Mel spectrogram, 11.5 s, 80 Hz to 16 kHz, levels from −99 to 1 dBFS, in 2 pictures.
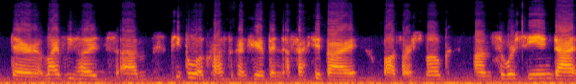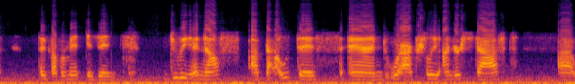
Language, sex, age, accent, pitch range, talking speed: English, female, 20-39, American, 135-160 Hz, 155 wpm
